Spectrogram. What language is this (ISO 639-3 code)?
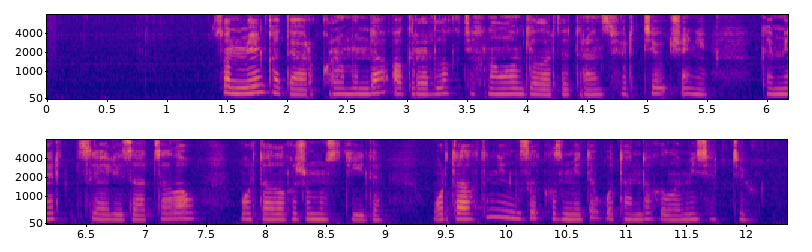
kaz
